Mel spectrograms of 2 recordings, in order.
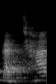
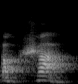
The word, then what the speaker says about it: कक्षा: तो एक अगर आप कहते हैं कच्छा तो गलत कहते हैं, कहिए कक्षा। क्या कहिए कक्षा, क्योंकि इसमें का उच्चारण हो रहा है।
